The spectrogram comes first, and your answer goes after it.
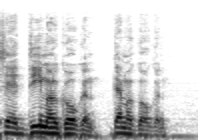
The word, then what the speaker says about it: Demogorgon: says here demo Gorgon demogorgon always been demogorgon demo as in demonstration different to demon don't know why because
